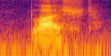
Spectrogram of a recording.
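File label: "blushed", English, American accent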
